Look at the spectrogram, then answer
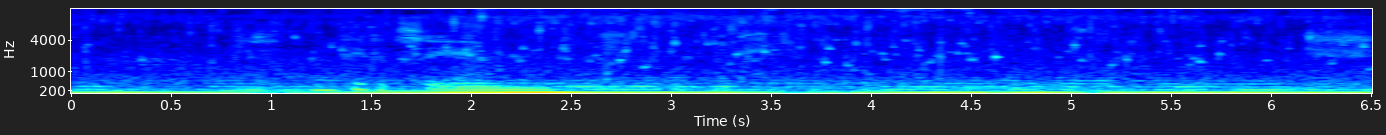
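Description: Water streams from an AISITIN DIY solar-powered water pump fountain outdoors, a soft steady pouring trickle with a low pump hum, continuing under a brief spoken remark.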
